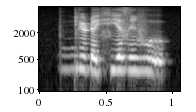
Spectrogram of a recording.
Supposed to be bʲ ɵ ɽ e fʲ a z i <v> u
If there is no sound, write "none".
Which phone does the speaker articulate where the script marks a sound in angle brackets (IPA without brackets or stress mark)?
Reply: v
